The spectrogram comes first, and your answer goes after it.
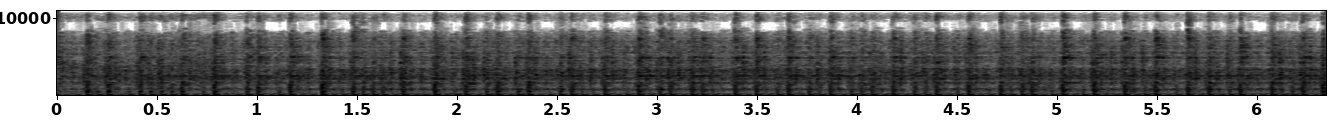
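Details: Single-cylinder engine after repair with new ignition flywheel and nut (balancer bearing had broken): steady, even thump about three beats per second at idle, no knocking or rattle; healthy.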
